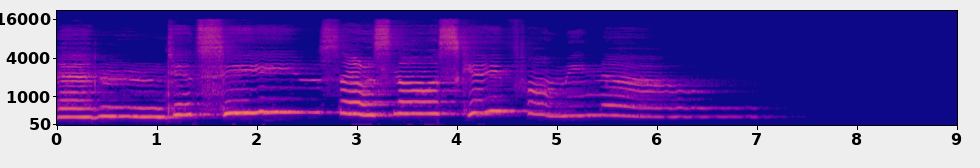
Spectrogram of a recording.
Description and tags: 'And it seems there is no escape for me now' Female Vocals (Cleaned with reverb by Erokia)
A female voice singing the lyrics 'And it seems there is no escape for me now'. Cleaned with reverb by Erokia!
clean, female, girl, lyrics, reverb, sing, singing, vocal, vocals, voice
